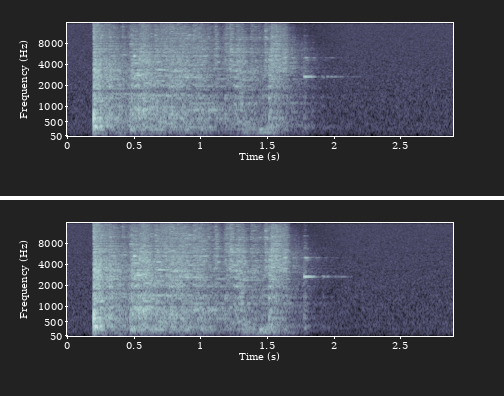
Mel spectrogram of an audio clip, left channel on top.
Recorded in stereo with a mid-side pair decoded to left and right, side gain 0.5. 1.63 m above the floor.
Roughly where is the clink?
Ahead right.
